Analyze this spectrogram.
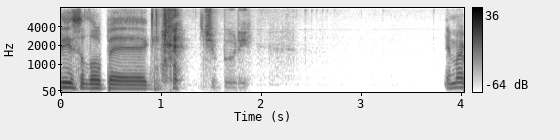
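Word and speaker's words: Djibouti: ] yeah so luxembourg's a little bit big jibuti is a little big jouti am I pronouncing it correctly no you're pronouncing it correctly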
